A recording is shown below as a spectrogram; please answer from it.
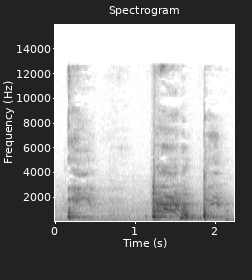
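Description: A person coughing: a short cough just after the start, then a longer, louder cough with a rough voiced sound about a second later, followed by a sharp click.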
